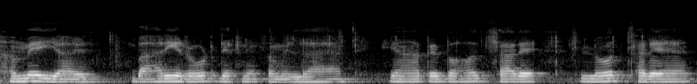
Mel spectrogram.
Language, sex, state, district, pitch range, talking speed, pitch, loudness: Hindi, male, Maharashtra, Mumbai Suburban, 125-135 Hz, 145 wpm, 130 Hz, -17 LUFS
